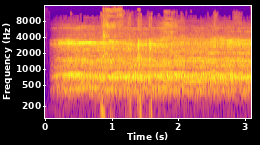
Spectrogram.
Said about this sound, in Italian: Giù fischi allora per il povero Marco.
